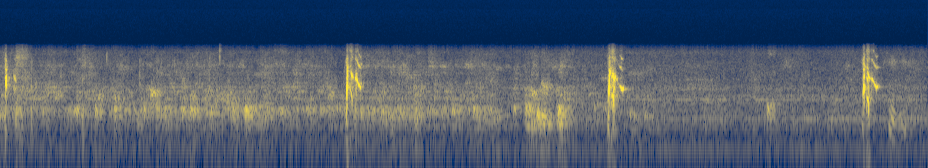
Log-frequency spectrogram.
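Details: Sharp, brief hiccup sounds about every four seconds over soft background noise; hiccups.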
